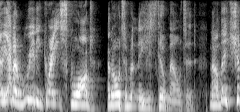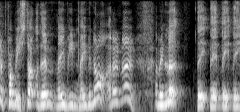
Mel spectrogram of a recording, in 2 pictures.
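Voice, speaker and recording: A man with a hoarse, worn-out voice hosts a casual live stream, talking in loose, rambling runs. His voice sits fairly high and crackles with heavy fry. It sounds husky throughout. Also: fairly bright tone. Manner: rambling, repeats himself, reads viewer comments aloud. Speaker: host of a fan live stream.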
